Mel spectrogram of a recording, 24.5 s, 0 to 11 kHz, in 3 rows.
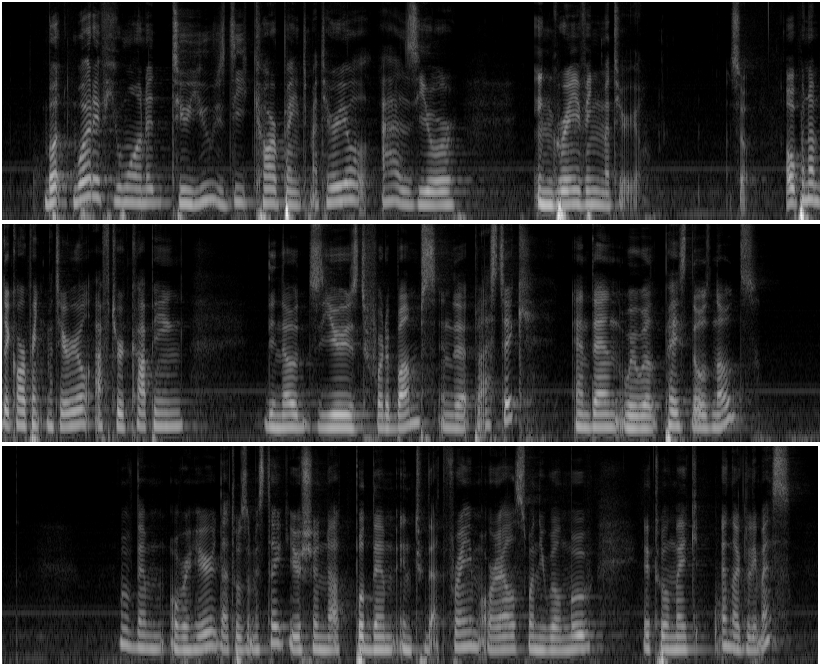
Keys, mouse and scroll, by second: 2.6-4.3 drag, 4.7-5.2 middle drag, 5.3 shift+middle click, 6.3 middle click, 8.6 click, 9.3 click, 10.7 click, 11.2 click, 11.8 Tab, 12.8 click, 14.6 ctrl+v, 15.0 click, 15.8 g, 16.9 click, 18.3-20.1 drag, 20.1 middle click, 21.8 middle click, 23.2 g.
